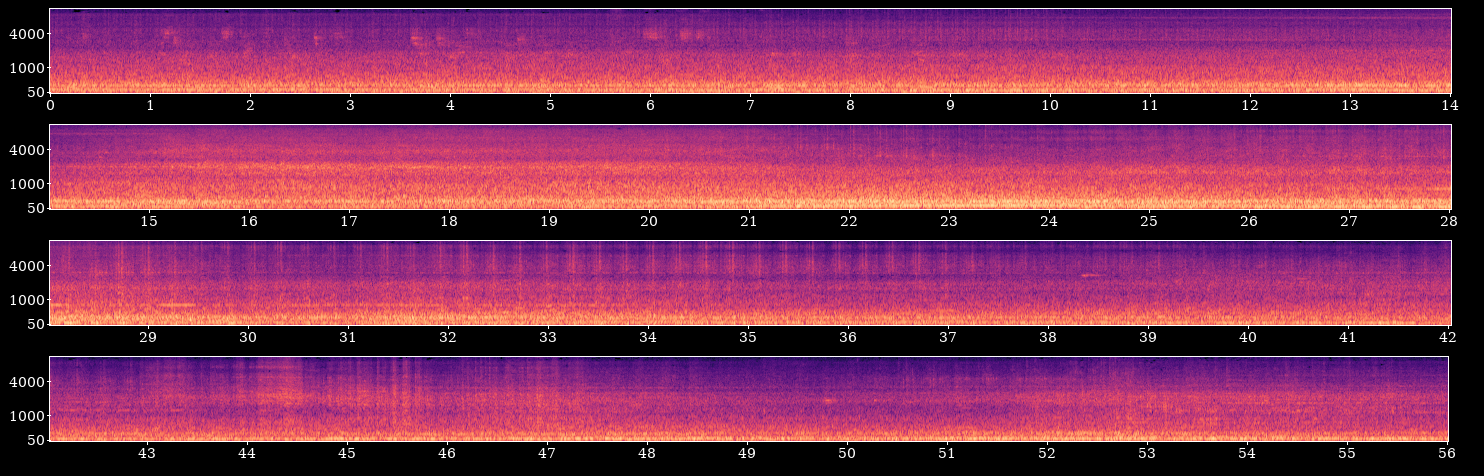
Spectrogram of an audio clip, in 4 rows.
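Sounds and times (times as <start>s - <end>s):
diesel locomotive engine: 0.0s - 56.0s
high whine: 9.6s - 35.2s.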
